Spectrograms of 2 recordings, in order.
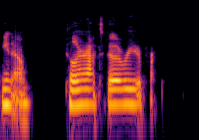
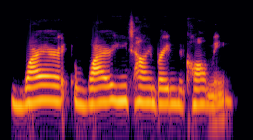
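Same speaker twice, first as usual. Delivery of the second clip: play-acted angry, confronting, accusing tone. Retelling an argument with Josh at night: imitating own angry past words. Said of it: "got mad at Josh and was like".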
